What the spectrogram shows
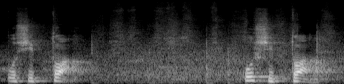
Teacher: उकारांत है, इसलिए जो दंत स है वो मूर्धन्य स में बदल गया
